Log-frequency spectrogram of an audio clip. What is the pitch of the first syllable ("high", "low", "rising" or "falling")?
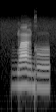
high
